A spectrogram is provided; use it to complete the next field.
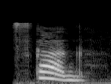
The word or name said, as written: scug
